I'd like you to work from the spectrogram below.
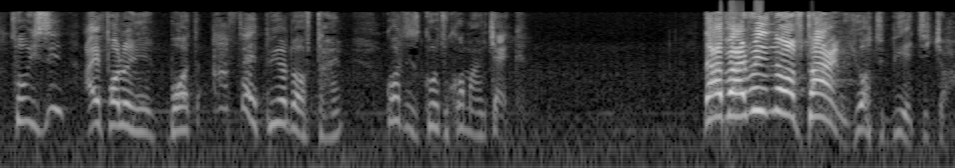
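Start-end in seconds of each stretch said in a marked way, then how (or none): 5.3-6.4 much higher, much louder emphatic cry; sudden full-force preaching shout. Real, not acted. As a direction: blast the phrase at the congregation.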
